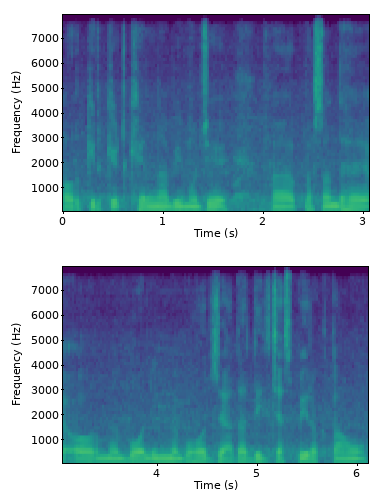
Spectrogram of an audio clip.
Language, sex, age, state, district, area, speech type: Urdu, male, 30-45, Uttar Pradesh, Gautam Buddha Nagar, urban, spontaneous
